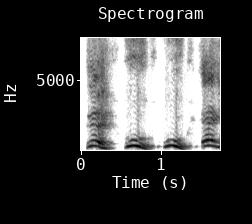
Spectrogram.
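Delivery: loud mock yelling at a child; imitating a screaming parent. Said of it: "you are just there screaming".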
